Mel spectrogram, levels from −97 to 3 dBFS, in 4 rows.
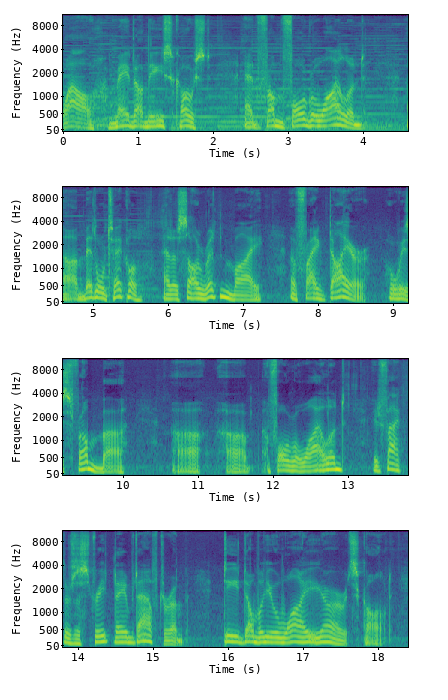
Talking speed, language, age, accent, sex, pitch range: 145 wpm, English, 60-79, American, male, 130-165 Hz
